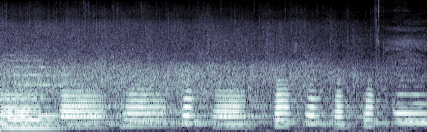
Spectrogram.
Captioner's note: audience clapping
